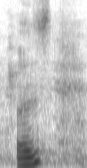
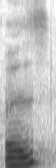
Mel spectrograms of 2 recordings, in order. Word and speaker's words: Uz: I should pronounce it wrong. Uz. Not Oz, not the Wizard of Oz. Uz.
